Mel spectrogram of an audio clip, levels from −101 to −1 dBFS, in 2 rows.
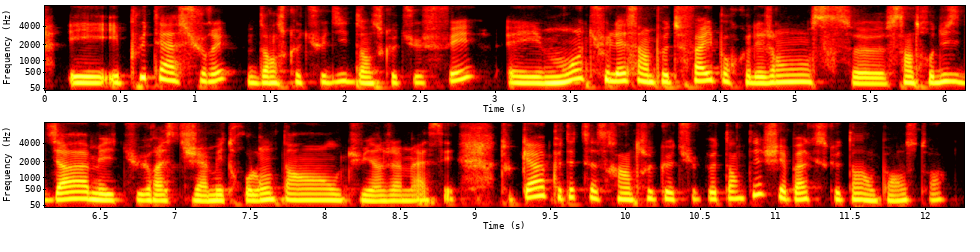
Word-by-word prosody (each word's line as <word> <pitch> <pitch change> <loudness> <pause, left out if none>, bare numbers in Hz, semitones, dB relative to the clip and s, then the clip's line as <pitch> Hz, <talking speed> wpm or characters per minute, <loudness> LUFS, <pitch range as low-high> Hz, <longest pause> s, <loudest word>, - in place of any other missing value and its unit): et 175 -1 +4
et - - 0
plus 330 - +1
tu 305 - 0
es - - +6
assuré 235 +1 -1
dans 180 0 +2
ce - - -7
que 200 - -4
tu 190 +1 -7
dis, 210 +4 -3
dans 175 -4 +1
ce 165 - -3
que 180 - -5
tu 180 +1 -8
fais 240 - -3 0.2
et 175 -1 +2
moins 190 - +6
tu 255 - -2
laisses 225 0 +3
un 210 -3 +5
peu 205 +1 +1
de 190 - -3
failles 230 +1 +2
pour 220 -3 -4
que 190 - -2
les 170 -1 +3
gens 200 +2 +3
s 195 - -3
se 160 -2 +1
s'introduisent, 185 +5 0
disent: 180 +1 0
«Ah 205 +2 +5
mais 175 -3 +5
tu 170 0 -5
restes 160 +3 -1
jamais 160 -3 +1
trop 160 0 -4
longtemps» 170 0 +1
ou - - 0
«Tu 165 -1 -6
viens 150 -1 0
jamais 155 +1 -2
assez». - - -7 0.2
En - - -26
tout - - -13
cas, 260 +4 +4
peut-être, 245 -2 -5
ce 225 - +1
serait 195 - -3
un 185 - +3
truc 210 +2 -5
que 200 - +1
tu 195 +1 -10
peux 195 +1 -3
tenter, 210 +9 -2
je 340 - -7
sais 225 - +1
pas, 185 0 +1
qu'est-ce 195 - -13
que 190 - -3
tu 180 - -6
en 170 -3 +1
penses 160 +2 -4
toi? 175 +1 -10
185 Hz, 320 wpm, -24 LUFS, 170-210 Hz, 0.2 s, es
